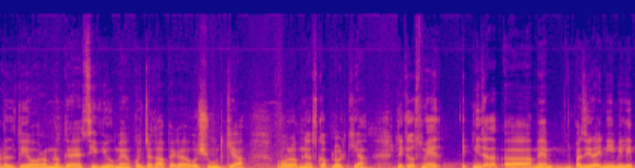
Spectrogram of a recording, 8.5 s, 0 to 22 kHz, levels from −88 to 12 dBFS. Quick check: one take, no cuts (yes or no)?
yes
